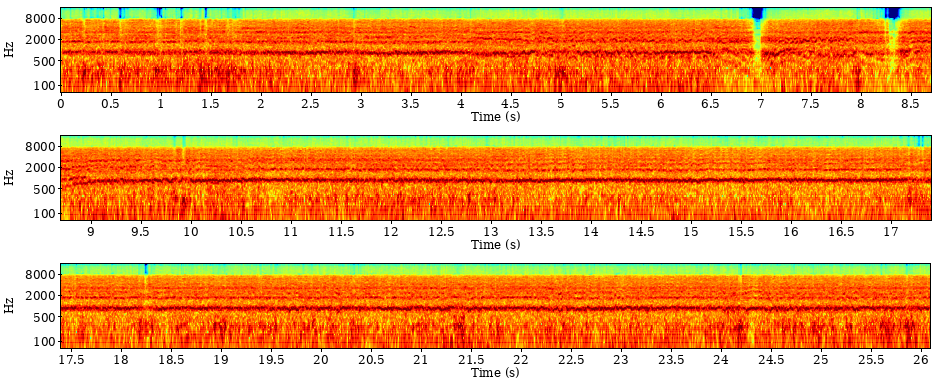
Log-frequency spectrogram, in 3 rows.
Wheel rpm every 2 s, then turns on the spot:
230, 220, 200, 120, 140, 220, 230, 230, 230, 240, 230, 230, 230.
none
